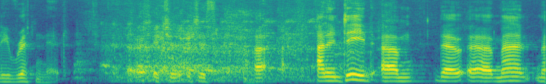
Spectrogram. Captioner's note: laugh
